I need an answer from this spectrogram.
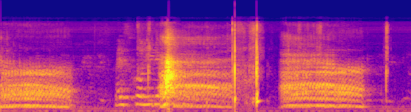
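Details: Very angry poodle attacking, growling almost continuously in deep rasping bursts, broken by one loud harsh bark and a couple of sharp snaps.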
